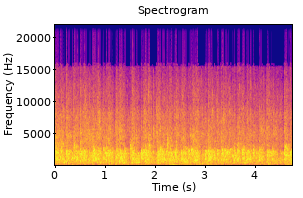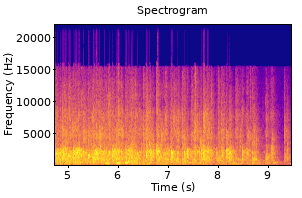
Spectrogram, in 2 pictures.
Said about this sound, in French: Et je vous demande de l'applaudir encore une fois bien fort.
